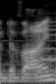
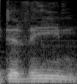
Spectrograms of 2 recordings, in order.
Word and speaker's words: Devine: and tifo's very own joe devine have i pronounced it right yeah yeah good job fantastic stuff how are you paul i'm okay thanks you just reminded me that teachers always used to call me davine when i was in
